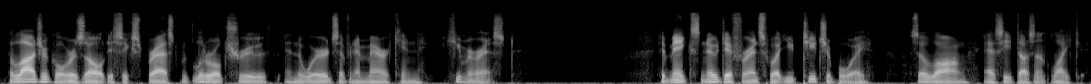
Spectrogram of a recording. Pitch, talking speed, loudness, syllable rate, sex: 90 Hz, 170 wpm, -22 LUFS, 5.4 syllables/s, male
